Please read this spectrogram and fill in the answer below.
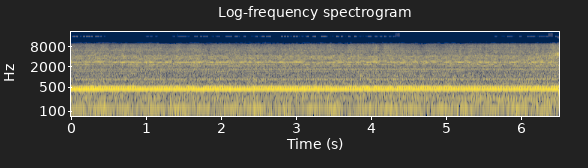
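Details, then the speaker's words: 2011 VW Jetta TDI Sportwagon diesel after fuel filter replacement, pump activated via VCDS to prime: quiet, steady electric hum at constant pitch, smooth; normal priming, no leaks. "And if you listen, you're going to hear a change in the tone of the pump, and that means it's filled up."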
